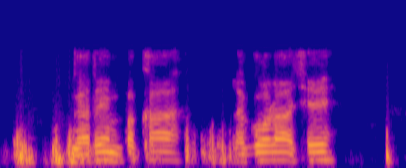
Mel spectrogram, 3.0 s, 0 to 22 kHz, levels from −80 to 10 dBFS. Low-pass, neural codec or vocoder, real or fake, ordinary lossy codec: 7.2 kHz; none; real; Opus, 16 kbps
